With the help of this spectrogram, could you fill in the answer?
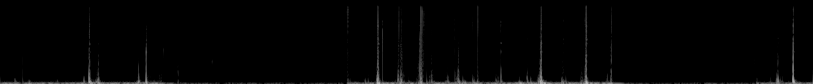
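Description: A hooked metal dental tool scratches inside the ear canal of a white translucent silicone ear made of soft solid rubber, likely mounted on a binaural ear microphone. Bursts of deep, muffled scraping and thumping come in three clusters, the middle one the busiest, separated by near-silent pauses with a faint high hiss.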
